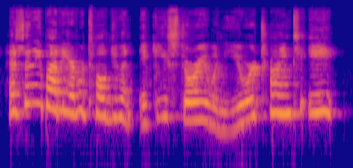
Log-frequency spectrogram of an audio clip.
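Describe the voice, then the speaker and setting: A woman storyteller reading aloud to children expressively, pausing to put questions and asides to her listeners. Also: sits high, animated, a little mellow.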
